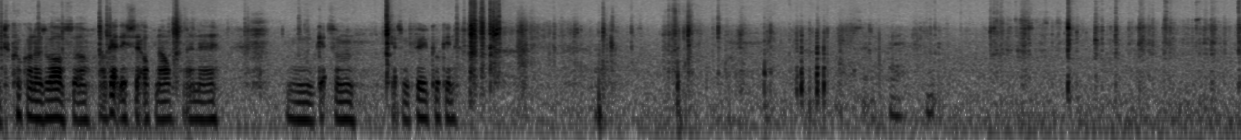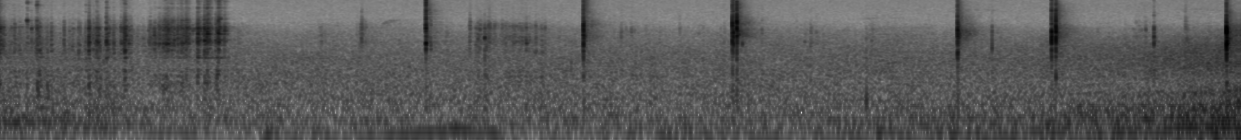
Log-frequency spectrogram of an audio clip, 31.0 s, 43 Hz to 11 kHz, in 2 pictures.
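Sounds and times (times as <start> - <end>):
camp stove clicks and clinks: 24.7 - 25.1, 28.6 - 29.0.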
